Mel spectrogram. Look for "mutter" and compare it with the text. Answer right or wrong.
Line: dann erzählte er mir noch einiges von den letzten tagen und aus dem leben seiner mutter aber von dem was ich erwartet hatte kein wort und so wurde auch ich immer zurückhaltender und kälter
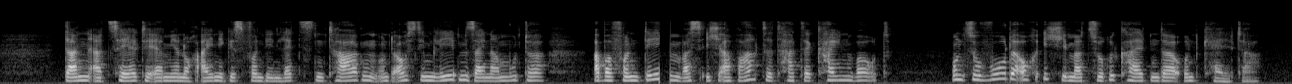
right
